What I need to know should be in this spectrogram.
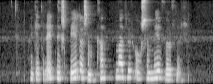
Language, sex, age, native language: Icelandic, female, 50-59, Icelandic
